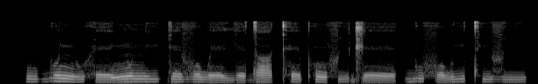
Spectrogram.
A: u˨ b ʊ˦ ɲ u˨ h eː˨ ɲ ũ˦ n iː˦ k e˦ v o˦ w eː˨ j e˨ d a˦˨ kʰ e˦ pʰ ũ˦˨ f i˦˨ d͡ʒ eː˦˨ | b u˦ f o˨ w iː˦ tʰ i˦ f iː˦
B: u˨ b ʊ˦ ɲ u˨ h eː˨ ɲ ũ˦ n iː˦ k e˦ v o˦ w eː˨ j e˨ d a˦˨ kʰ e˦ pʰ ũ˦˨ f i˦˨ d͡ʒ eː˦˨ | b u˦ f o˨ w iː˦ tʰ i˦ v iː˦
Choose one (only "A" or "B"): B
